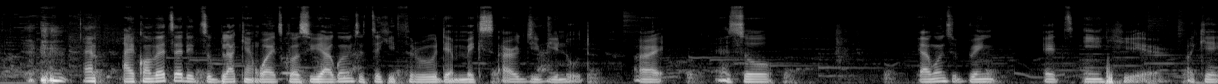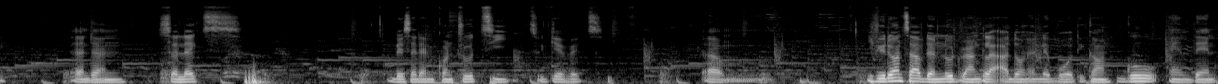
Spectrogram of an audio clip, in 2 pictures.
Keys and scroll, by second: 0.0 BackSpace, 1.1 m, 1.4 i, 16.9 ctrl+t.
